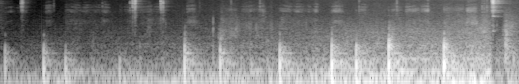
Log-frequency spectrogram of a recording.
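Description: Marker pen writing on a whiteboard: a string of short, irregular taps and strokes.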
